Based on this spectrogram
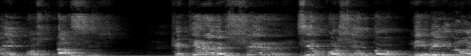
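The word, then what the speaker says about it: ὑπόστασις: se encuentra una palabra griega que se pronuncia de esta manera, hipostasis, que quiere decir 100% divino y 100% humano, o sea, refiriéndose a la naturaleza de Cristo.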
